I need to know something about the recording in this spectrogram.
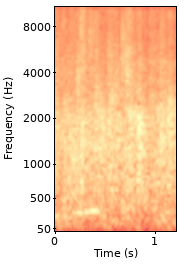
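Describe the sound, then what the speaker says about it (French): An audience applauds entrepreneurs after a talk, a dense burst of clapping from many hands that holds steady and fairly close for the whole moment. "je vous propose de les applaudir très chaleureusement"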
